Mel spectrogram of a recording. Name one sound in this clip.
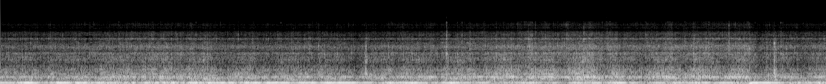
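A car engine hums close behind, following slowly.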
